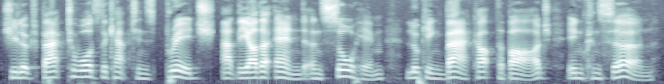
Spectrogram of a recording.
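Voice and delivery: usual speaking voice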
